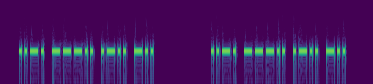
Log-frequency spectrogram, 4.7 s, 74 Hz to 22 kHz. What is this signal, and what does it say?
Morse code, heard as a keyed tone, about 34 wpm, 700 Hz. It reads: F8LD F8LD
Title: DXCC-100 Call Signs - 4 Characters - Repeated 3x - 35wpm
